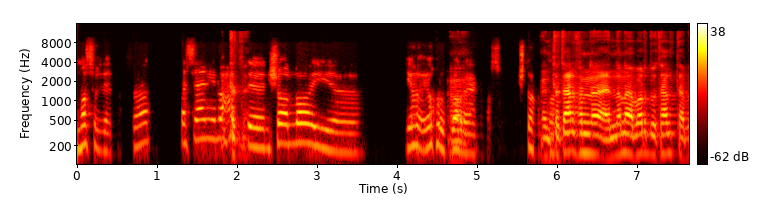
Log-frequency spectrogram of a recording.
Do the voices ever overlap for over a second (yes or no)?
no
